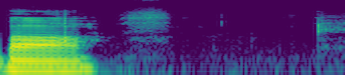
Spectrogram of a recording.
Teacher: joining at them separately both lips، the both lips are completely closed then open suddenly to release the sound ba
